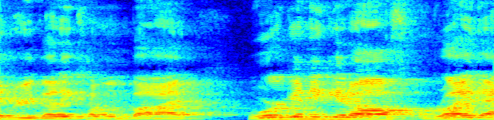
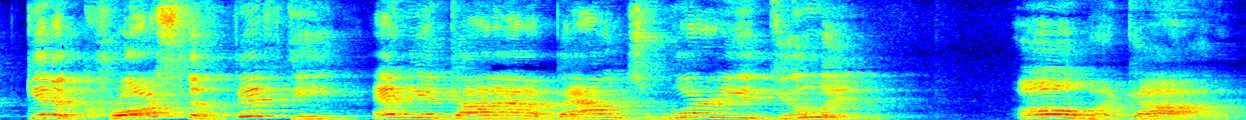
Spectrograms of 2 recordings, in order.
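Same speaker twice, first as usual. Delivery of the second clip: angry rant; 8 semitones higher, 3 dB louder than usual. Real, not acted. Ranting at defender's mistake.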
